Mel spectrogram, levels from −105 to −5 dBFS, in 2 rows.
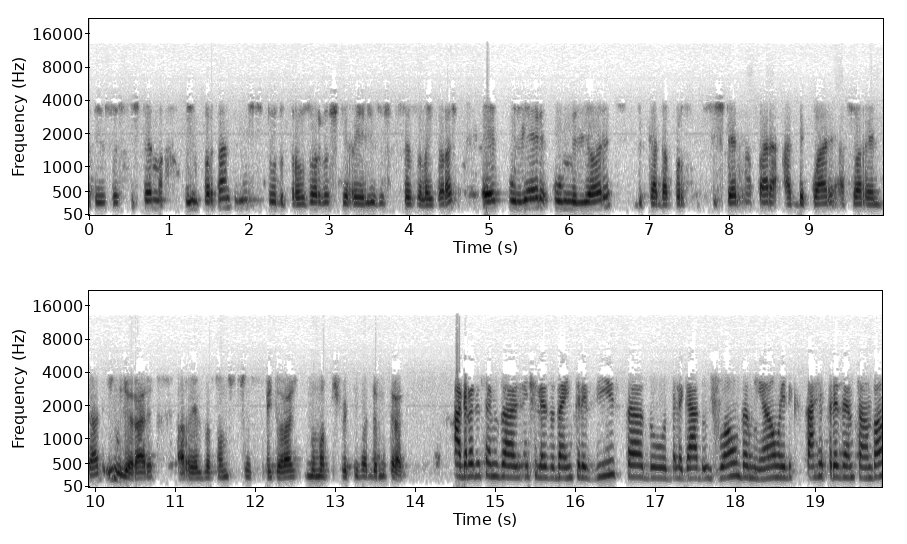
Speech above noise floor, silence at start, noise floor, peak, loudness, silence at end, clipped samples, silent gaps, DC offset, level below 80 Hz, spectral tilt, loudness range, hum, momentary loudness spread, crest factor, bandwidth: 19 dB; 0 s; -40 dBFS; 0 dBFS; -21 LUFS; 0 s; under 0.1%; none; under 0.1%; -82 dBFS; -6 dB/octave; 4 LU; none; 11 LU; 20 dB; 4.5 kHz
